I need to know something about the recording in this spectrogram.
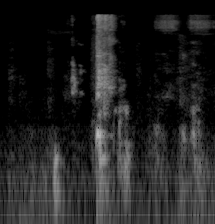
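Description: A man's single short, sharp burst of voice and breath about a second in, between quiet pauses, with a few faint clicks and breath sounds around it.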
